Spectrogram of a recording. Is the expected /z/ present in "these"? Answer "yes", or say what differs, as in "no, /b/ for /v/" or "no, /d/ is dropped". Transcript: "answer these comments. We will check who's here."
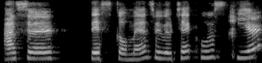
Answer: no, /s/ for /z/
